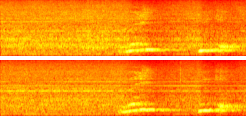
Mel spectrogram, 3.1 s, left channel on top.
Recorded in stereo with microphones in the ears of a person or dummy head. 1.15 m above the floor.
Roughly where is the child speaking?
Right.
